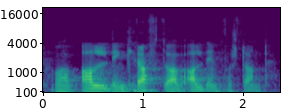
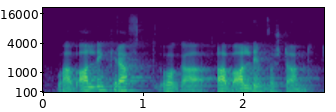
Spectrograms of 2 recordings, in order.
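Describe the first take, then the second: Both takes have the same delivery.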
